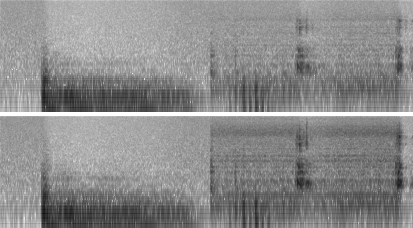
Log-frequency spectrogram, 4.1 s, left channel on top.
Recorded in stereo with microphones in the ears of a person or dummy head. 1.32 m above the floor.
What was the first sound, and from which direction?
A thud, 25° right (ahead or behind).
